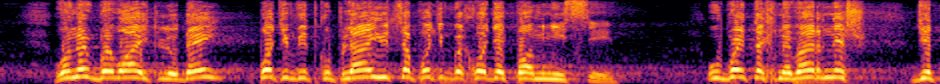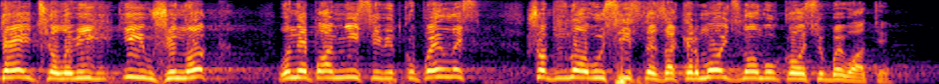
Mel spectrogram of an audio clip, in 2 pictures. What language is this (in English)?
Ukrainian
